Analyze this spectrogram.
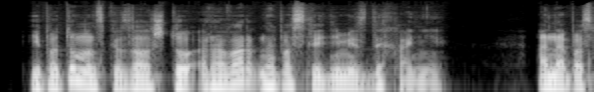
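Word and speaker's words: Ghawar: «Кстати, произносится не так. Сочетание «гх» в арабской транскрипции произносится как гутуральное «р». Он продемонстрировал, закатив звук далеко в гортань. «Не спрашивайте, почему. Система идет от англичан. Как бы то ни было, поле называется «равар».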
